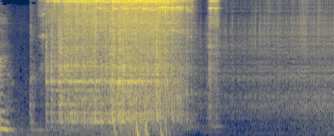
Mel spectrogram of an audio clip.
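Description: A heap of metal coins pouring and jingling for about two seconds, then a single clink and a faint fading ring.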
